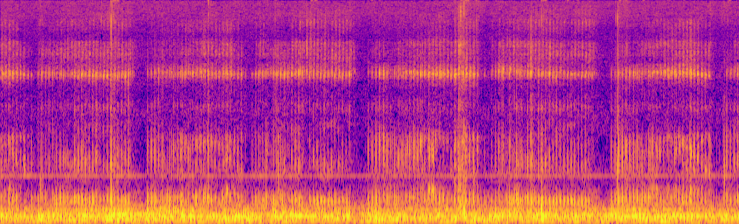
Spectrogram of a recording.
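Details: Steady purr from a close-up cat, a soft deep rumbling drone pulsing regularly with each breath and briefly dipping about once a second, accompanied by a faint, constant high-pitched hum.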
